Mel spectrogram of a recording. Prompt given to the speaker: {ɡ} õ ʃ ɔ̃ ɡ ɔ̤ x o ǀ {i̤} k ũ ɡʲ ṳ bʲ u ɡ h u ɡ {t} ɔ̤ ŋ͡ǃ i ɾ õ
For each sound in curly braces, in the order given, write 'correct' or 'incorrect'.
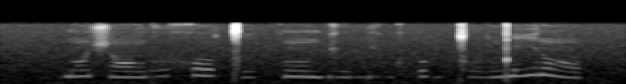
correct, correct, incorrect: ǀ

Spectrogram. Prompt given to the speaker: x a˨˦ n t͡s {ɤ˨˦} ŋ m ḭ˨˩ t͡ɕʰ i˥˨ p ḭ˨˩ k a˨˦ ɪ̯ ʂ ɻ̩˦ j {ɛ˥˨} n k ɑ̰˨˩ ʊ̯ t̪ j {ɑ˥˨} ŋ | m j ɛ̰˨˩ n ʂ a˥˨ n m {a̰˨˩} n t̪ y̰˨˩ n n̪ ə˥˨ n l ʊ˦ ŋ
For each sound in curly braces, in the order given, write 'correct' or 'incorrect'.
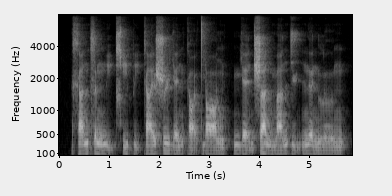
incorrect: ɤ˧, incorrect: ɛ˨˦, correct, incorrect: a˨˦

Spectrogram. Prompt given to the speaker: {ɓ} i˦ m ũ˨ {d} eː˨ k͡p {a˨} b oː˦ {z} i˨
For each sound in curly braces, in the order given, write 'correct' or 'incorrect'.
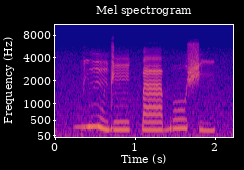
incorrect: b, correct, incorrect: aː˨, incorrect: ʃ

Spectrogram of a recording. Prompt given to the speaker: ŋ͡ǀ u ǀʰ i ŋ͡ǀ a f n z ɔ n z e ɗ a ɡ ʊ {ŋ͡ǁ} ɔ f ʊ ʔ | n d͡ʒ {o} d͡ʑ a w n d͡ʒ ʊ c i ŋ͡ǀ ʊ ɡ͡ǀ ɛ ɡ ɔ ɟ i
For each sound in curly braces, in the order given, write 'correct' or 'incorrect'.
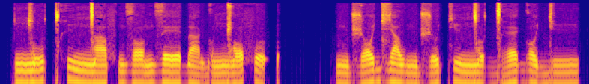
correct, incorrect: ɔ

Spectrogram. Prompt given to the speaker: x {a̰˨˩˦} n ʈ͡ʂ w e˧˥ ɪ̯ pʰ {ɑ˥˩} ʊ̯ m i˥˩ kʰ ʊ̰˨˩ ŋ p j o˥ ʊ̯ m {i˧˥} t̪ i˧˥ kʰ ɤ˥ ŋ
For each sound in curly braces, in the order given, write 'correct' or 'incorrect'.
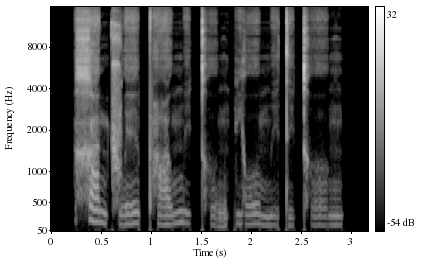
incorrect: a˥˩, incorrect: ɑ˧˥, correct

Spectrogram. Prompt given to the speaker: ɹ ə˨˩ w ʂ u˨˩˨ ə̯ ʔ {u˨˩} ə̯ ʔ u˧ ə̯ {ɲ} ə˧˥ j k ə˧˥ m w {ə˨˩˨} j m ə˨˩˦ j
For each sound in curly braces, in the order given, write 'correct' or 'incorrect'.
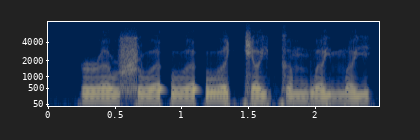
correct, incorrect: c, incorrect: ə˨˩˦

